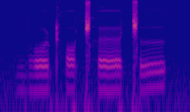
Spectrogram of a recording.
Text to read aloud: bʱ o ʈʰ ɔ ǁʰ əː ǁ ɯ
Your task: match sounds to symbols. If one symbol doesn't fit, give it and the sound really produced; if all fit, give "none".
none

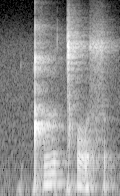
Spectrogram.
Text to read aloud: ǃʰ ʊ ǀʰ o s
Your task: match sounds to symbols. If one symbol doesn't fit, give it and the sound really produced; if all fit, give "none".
ʊ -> ɯ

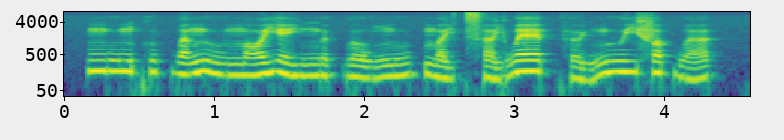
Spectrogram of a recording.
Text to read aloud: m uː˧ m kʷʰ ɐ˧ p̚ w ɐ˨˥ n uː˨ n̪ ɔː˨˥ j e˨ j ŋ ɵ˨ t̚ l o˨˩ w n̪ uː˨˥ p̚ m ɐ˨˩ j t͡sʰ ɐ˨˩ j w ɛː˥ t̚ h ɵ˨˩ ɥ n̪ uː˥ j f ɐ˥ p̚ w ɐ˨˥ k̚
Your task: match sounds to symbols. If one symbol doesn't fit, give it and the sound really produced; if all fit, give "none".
none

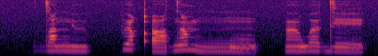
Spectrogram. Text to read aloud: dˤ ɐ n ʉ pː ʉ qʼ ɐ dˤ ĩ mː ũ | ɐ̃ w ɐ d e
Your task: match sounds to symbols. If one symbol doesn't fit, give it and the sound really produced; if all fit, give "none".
none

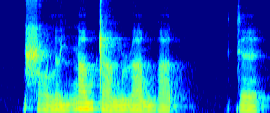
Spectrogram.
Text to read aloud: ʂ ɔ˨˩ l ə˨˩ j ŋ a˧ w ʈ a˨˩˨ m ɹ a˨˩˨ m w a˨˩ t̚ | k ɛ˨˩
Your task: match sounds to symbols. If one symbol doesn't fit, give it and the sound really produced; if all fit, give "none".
none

